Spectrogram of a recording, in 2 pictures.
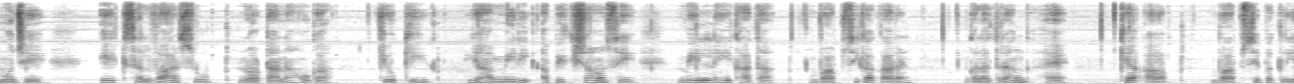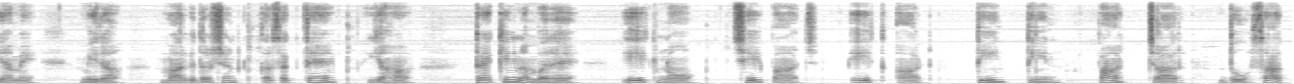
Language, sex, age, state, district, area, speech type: Hindi, male, 18-30, Madhya Pradesh, Seoni, urban, read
